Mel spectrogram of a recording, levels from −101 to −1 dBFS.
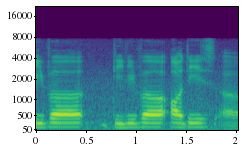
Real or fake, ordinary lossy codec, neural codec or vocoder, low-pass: real; none; none; none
